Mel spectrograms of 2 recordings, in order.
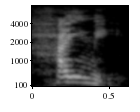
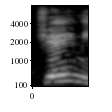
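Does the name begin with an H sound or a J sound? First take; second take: H sound; J sound. First: The name begins with an H sound. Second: The name begins with an English J sound. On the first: The speaker calls it right. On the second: The speaker calls it wrong. "someone by, by the way a while back corrected me. It's like it's it's it's pronounced Jamie"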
